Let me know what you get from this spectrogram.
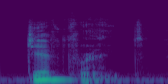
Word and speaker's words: different: different不要念成 different 不是三个音节、啊、是两个音节 different different different 这样念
